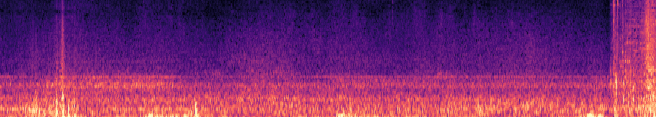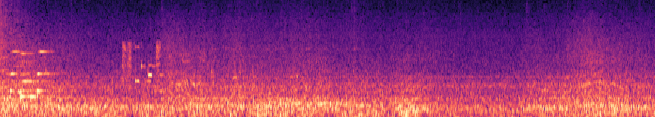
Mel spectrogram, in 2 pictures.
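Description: Wind rushes steadily past while falling through the air.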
